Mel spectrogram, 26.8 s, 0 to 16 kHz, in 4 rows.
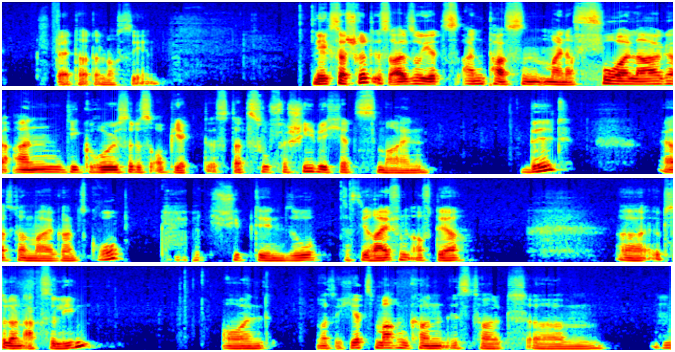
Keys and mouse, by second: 2.9 click, 9.1 g, 13.8 middle click, 16.7 click.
